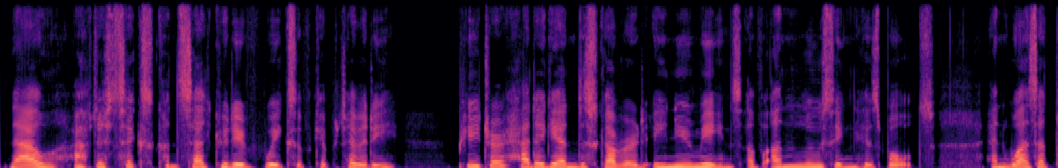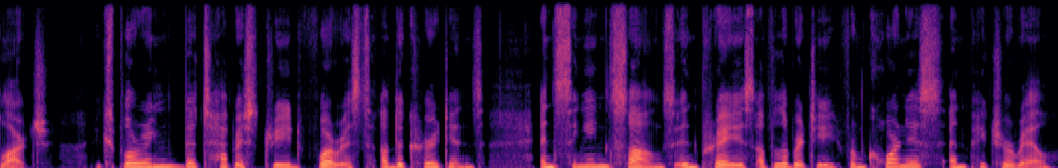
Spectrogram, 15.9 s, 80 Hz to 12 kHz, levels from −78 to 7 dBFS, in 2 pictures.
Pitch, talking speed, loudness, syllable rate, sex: 225 Hz, 155 wpm, -19 LUFS, 5.1 syllables/s, female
